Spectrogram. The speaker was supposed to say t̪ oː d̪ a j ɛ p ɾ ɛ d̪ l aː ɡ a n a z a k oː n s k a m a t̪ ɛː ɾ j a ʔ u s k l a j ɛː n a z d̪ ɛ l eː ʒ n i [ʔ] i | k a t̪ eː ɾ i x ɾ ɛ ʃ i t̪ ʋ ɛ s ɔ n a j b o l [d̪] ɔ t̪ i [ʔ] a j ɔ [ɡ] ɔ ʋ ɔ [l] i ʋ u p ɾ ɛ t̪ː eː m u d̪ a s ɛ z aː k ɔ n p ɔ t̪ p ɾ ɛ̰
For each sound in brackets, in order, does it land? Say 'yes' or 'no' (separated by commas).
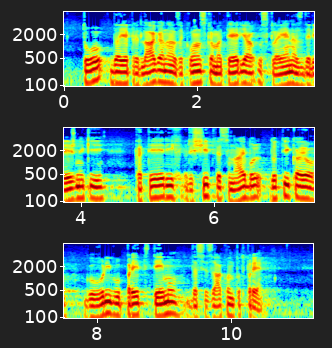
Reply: no, yes, no, yes, no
